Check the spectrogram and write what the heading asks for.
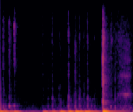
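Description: Computer keyboard typing a command: a quick run of key clicks with a short pause about half a second in, ending in a louder stroke about one and a half seconds in, over a low steady hum.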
